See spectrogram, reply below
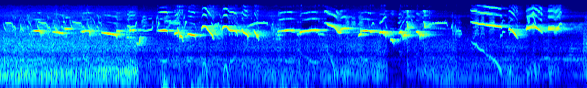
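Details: Oriental magpie-robin song used as a lure to coax reluctant caged birds into singing: a rich, fast run of sweet whistles, sharp downslurs and buzzy trills in varied phrases, with brief gaps and a high chirp series near the end.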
